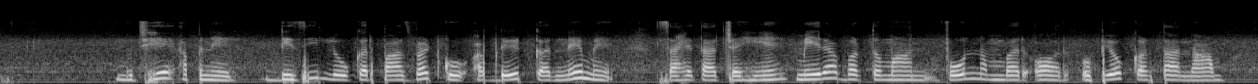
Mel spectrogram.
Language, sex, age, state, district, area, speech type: Hindi, female, 18-30, Madhya Pradesh, Chhindwara, urban, read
